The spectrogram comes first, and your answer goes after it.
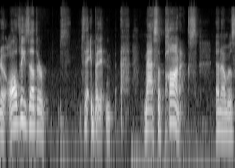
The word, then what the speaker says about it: Massaponax: of years and did not know how to pronounce this place because even though it's Appomattox, this place is Massaponax instead of Massapanax, which I know.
